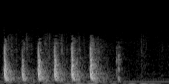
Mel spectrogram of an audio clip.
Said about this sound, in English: So, just to please you, I will knock on the door.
